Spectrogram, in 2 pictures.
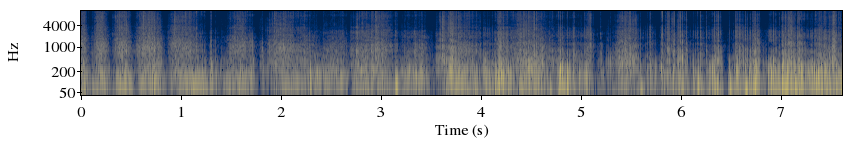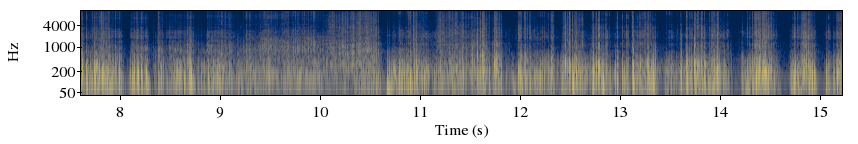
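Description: A flat gold and red chunky glitter sheet, about A4 size, lies on a dark cloth while its coarse surface is scratched fast with the short nails and fingertips of both hands. The result is a steady, rapid, dry rasping and scraping with many quick strokes, heavy in the low end with very little high brightness.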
